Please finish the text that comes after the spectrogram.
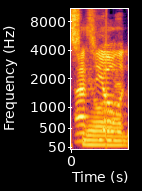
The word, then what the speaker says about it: Osceola: Osceola County. Is that how you say it? Osceola. That's Osceola County.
